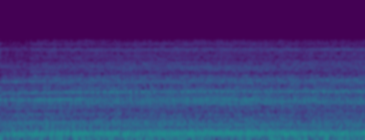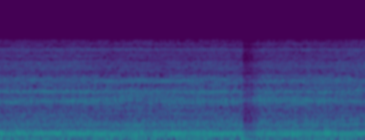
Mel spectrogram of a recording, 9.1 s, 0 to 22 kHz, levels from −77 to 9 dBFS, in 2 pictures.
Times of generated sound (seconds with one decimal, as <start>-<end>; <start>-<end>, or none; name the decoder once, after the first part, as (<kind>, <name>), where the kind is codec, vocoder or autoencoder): 0.0-0.5 (vocoder, Vocos); 1.5-2.0; 3.4-6.6; 7.2-9.1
